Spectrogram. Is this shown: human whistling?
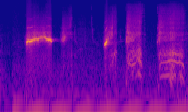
yes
